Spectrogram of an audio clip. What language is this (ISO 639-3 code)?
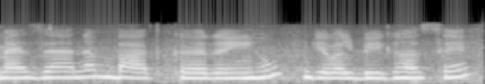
urd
